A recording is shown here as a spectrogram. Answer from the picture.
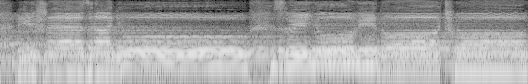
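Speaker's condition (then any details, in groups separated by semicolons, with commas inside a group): No condition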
